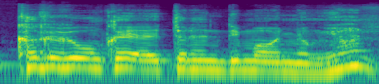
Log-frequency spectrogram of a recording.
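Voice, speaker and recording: An actor playing a worried older man with a dark past in a radio horror drama, speaking gravely and hesitantly. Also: on the high side, quick pace, natural voice. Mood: grave worry. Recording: dramatic music bed under the voice.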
